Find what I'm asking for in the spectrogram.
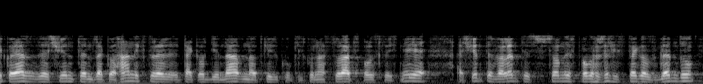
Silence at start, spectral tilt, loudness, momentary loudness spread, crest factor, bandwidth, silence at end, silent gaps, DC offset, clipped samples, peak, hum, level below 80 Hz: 0 s; -3 dB/octave; -22 LUFS; 12 LU; 18 dB; 4 kHz; 0.1 s; none; under 0.1%; under 0.1%; -2 dBFS; none; -62 dBFS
